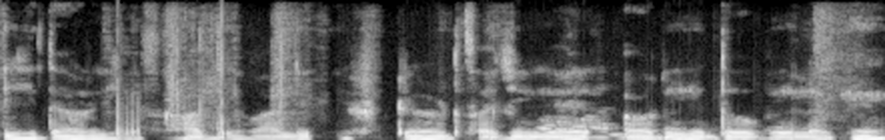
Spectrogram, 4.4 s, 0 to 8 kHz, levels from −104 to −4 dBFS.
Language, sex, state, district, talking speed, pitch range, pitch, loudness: Hindi, male, Uttar Pradesh, Budaun, 120 wpm, 115-130 Hz, 125 Hz, -13 LUFS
